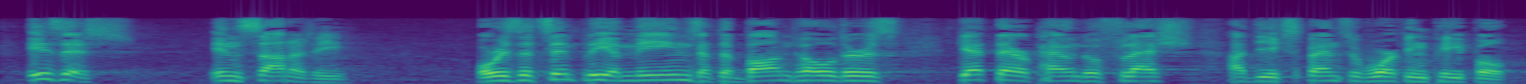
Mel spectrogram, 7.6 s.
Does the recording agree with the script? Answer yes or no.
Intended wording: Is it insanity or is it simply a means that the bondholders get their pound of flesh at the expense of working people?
yes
